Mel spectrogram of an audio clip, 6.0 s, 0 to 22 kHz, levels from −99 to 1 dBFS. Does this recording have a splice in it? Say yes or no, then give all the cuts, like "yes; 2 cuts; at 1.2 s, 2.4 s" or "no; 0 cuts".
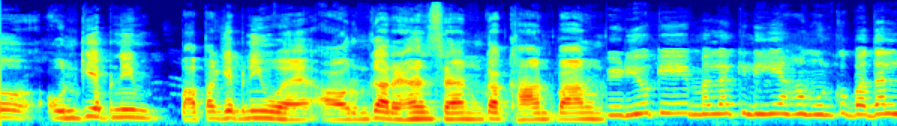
yes; 1 cut; at 4.0 s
